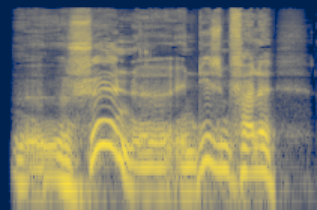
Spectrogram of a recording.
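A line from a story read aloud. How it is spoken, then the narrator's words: Stammered. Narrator (German): stammelte er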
